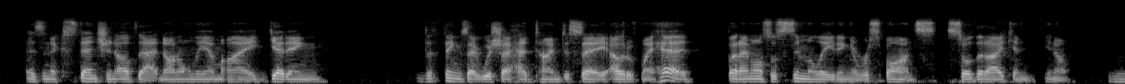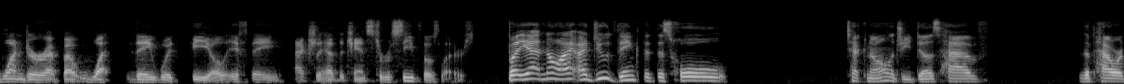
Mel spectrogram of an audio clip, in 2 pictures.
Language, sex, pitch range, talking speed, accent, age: English, male, 115-145 Hz, 175 wpm, American, 30-49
